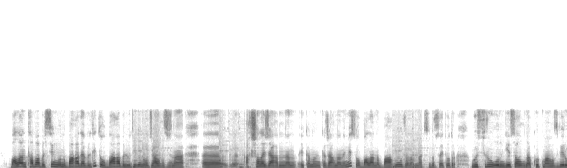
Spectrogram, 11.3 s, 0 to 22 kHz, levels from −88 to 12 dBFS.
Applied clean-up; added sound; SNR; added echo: neural separator model SepFormer DNS4.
